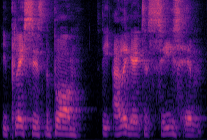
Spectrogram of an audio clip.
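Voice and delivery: ordinary delivery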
